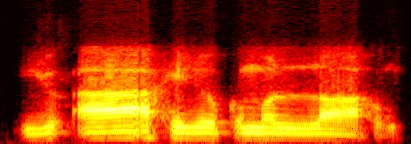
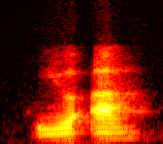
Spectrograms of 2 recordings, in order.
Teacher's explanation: ला यू आ, देखिए हमजा पर फतह है ज़बर, उसके साथ अलिफ जो कि हरूफ मद्दा में से आवाज़ लंबी करता है, ज़बर हो तो यू आ 2 सेकंड आवाज़ लंबी करेंगे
